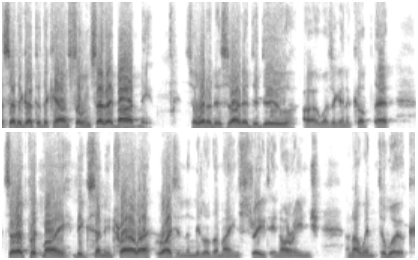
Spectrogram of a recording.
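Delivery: ordinary talk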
